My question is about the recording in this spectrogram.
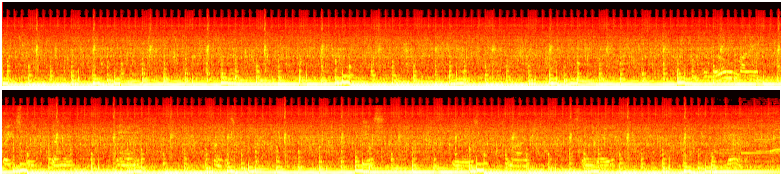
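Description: Chicken frying in hot oil with a steady sizzle, under music with a heavy repeating bass line.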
